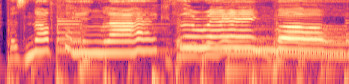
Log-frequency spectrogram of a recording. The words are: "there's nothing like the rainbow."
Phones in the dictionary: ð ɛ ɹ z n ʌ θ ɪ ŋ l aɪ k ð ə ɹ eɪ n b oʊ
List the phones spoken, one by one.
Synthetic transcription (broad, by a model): ð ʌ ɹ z n ʌ θ ɪ ŋ l aɪ k ð ə ɹ eɪ n b oʊ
